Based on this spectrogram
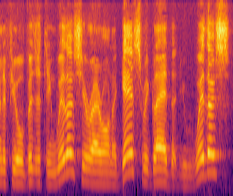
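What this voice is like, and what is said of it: Southern Alabama accent. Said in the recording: “he's got an Alabama accent. ... Well, Southern Alabama accent, anyway. ... I may speak funny”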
